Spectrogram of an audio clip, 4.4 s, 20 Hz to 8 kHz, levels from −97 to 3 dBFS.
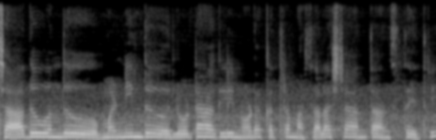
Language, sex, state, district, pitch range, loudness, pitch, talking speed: Kannada, female, Karnataka, Belgaum, 195-220 Hz, -25 LUFS, 205 Hz, 135 wpm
